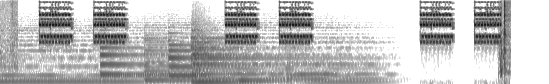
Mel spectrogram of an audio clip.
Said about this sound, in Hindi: ममता, तुम्हारे लिए सिद्ध का फोन है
